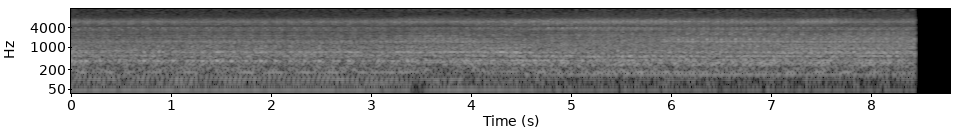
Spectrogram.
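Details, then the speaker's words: 2008 Honda Odyssey EX-L 3.5 L J35 after swap to a used 112K-mile engine with new timing belt kit and VCM disable kit, first run after codes cleared: smooth, even idle with steady hiss, no knocks or misses; normal idle. "Well, clear out the old coat. The VSA light come off. She's purring like a kitten. No more light."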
